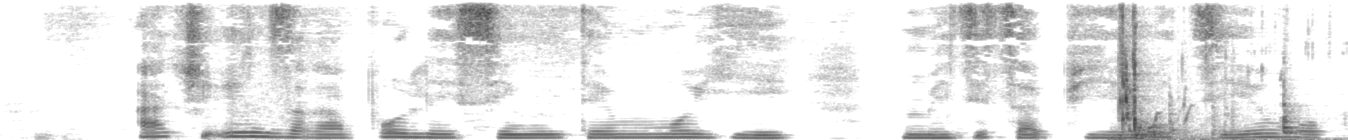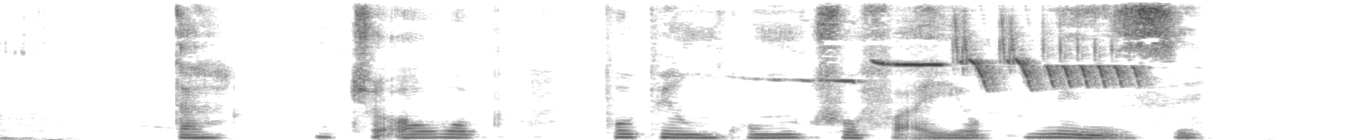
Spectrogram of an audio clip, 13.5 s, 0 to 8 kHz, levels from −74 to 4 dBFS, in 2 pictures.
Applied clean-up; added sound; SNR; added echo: classical method Wiener filter.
